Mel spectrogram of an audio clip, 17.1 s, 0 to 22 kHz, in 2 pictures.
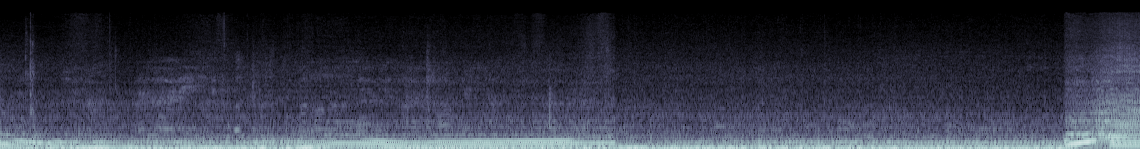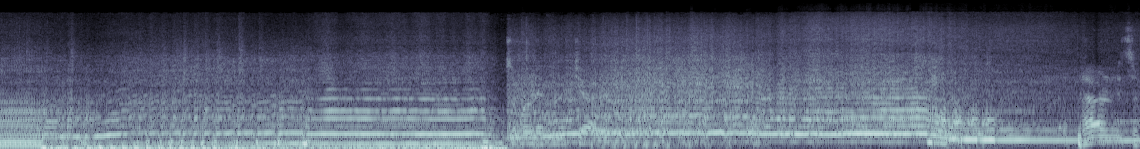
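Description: An Aston Martin Vanquish and a GT3 race car climb a hill-climb course at a motorsport event, engines revving hard and rising in pitch through gear changes, loud and close, with a brief tire squeal.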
